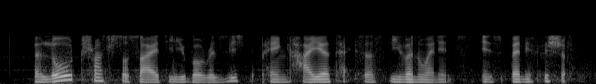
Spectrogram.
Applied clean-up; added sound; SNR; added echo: neural separator model SepFormer DNS4.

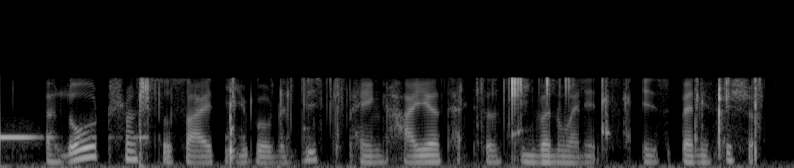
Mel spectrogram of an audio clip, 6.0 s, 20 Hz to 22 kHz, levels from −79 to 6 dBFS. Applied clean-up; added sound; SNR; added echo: neural diffusion model UNIVERSE++.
